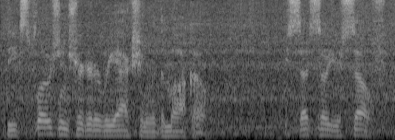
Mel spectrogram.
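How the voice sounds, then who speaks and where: A low-pitched, aloof young mercenary played by a male actor in a video game. He speaks curtly, with cynical detachment, over a loud vehicle rumble. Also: fairly quick, natural voice. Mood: detached. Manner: curt, detached.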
